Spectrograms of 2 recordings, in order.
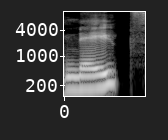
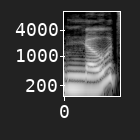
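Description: First: The word is said with a regional twang. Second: The word is said with a neutral vowel.

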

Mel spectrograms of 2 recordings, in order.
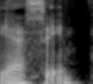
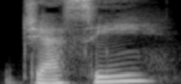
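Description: First: The name is said with an Italian-style pronunciation. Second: The name is said with an English-style pronunciation. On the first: The speaker calls it right. "I try and call it Jesi" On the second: The speaker calls it wrong. "I called it Jesse"

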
